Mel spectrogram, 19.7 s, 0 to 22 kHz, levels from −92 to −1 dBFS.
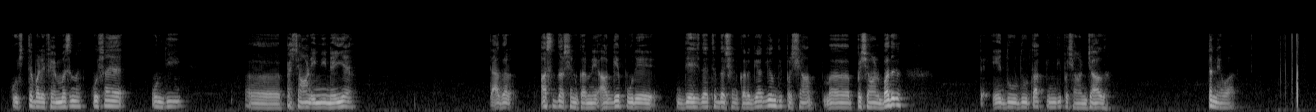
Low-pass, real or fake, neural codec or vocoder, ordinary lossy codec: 7.2 kHz; real; none; none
